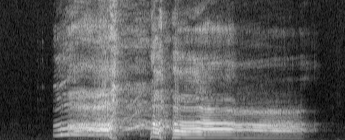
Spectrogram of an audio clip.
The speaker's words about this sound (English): And, you know, sometimes it's pretty relieving to just shout, get something off your chest, even though you're just shouting. It feels like you're getting something off your chest. So let's do that real quick.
